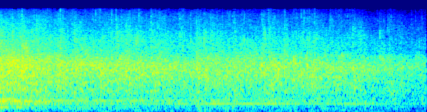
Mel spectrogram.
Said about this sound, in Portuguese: Uma salva de palmas para Jesus, por tudo que está acontecendo em nosso meio.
